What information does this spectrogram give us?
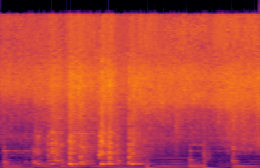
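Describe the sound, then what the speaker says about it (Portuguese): Seasoned seafood sautés in a pan with onion and garlic, with a soft sizzle under repeated scraping and clinking of a utensil against the pan at close range. "Eu já tenho o fruto do mar aqui temperado com um pouquinho de pimenta e sal. A gente dá uma refogadinha."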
